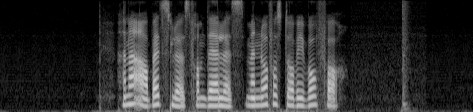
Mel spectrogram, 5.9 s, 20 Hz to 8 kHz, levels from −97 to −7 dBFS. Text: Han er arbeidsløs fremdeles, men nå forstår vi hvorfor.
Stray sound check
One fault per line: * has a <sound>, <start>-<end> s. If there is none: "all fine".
* has a thud, 5.0-5.3 s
